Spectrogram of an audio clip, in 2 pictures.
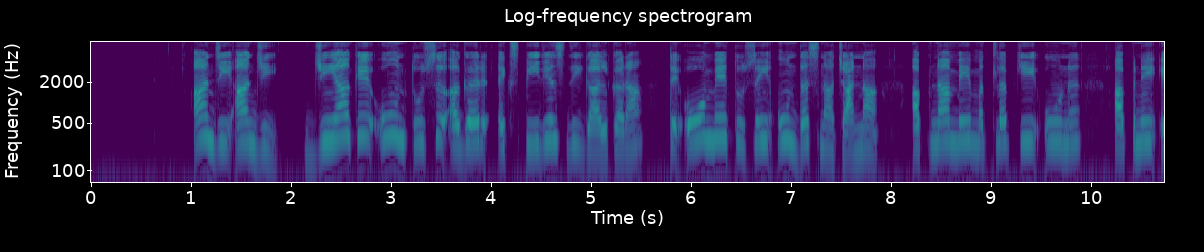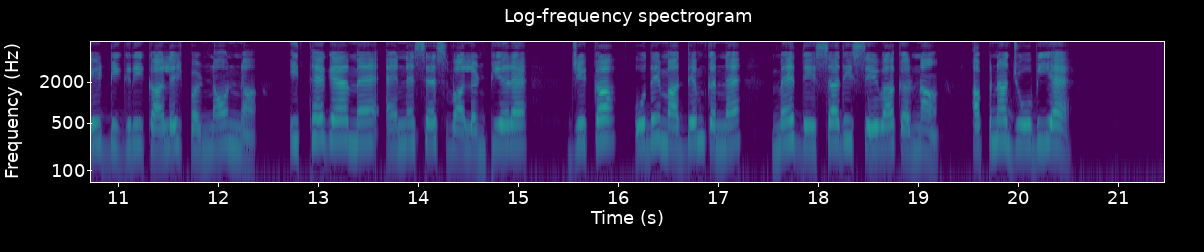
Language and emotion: Dogri, neutral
